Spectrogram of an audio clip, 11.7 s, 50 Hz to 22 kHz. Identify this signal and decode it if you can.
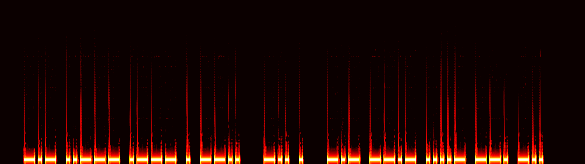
Morse code, heard as a keyed tone, about 17 wpm, 700 Hz. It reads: K2JEZ DE KQ4GD
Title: USA Callsign DE Callsign - 5 Characters - 17wpm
